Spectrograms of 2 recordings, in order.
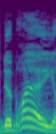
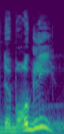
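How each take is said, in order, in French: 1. Le nom se termine par un son 'uy'. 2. Le nom se termine par un son 'glee'. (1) "on dit de Breuil" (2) "on dit pas Broglie"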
